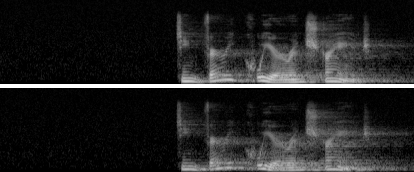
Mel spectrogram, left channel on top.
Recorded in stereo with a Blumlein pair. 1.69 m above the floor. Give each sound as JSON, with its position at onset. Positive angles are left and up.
{"t": 1.8, "sound": "a man speaking", "azimuth_deg": 15, "distance_m": 0.6}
